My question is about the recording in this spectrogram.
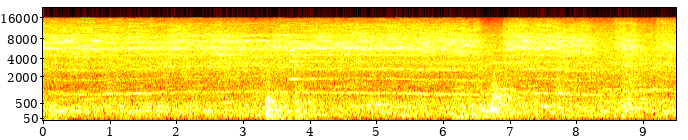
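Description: Steady rushing hiss of moving air with a faint steady tone in it, and a soft knock about three seconds in and again near seven seconds.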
